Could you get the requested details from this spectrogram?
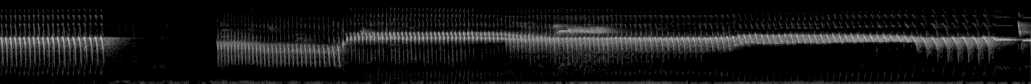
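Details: Trained canary singing to rouse females for mating: a long, even, rattling roll broken by a short pause, then resuming lower before climbing to a higher steady trill that continues to the end.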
